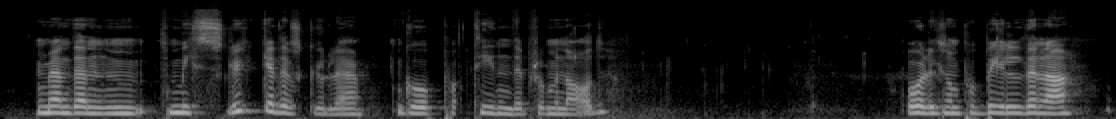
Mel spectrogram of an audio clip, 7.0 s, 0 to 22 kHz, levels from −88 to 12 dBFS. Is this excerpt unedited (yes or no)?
no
